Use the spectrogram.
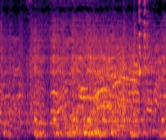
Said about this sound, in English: That will negate a first down, and the cowbells are starting to come out.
